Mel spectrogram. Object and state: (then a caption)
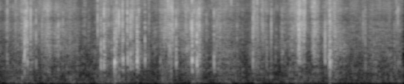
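Dry dirt chunk crumbling. A large dry red dirt chunk is squeezed by bare fingertips over a bowl and crumbles into powder amid thick dust. Dry, gritty crunches and crackles come in quick irregular bursts, bright and sharp with almost no low end.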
